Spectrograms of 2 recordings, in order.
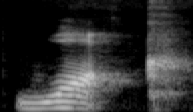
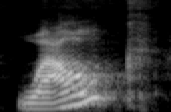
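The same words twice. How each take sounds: First: The vowel sounds like 'aw'. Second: The vowel sounds like 'ah'. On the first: The speaker calls it right. "This A L is actually making the sound aw" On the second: The speaker calls it wrong. "it looks like ah, ulk, walk. We don't pronounce it that"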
